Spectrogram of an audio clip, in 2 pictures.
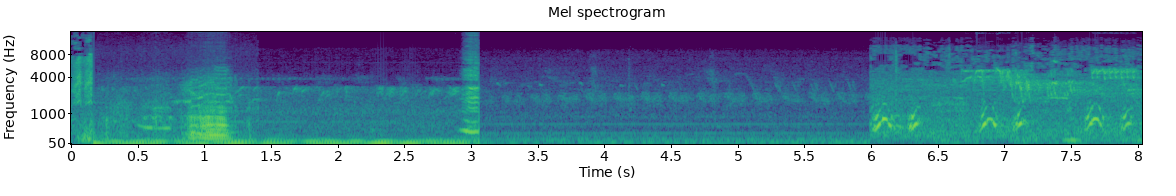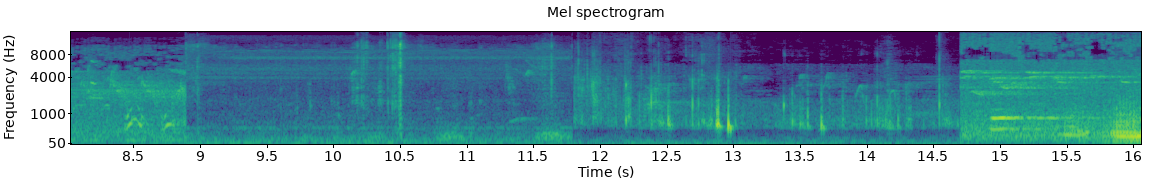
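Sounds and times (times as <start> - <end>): repeated animal calls: 0.0 - 1.4.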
